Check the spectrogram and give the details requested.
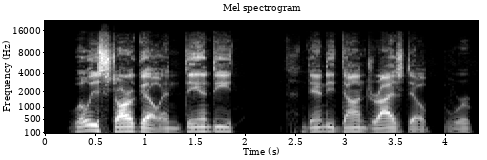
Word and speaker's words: Stargell: Pronounced Stargell.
